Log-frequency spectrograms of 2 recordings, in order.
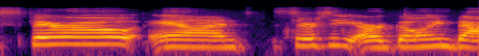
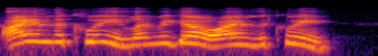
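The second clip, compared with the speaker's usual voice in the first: mock screaming, higher pitch; 3 semitones higher than usual. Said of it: "Marjorie was screaming".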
